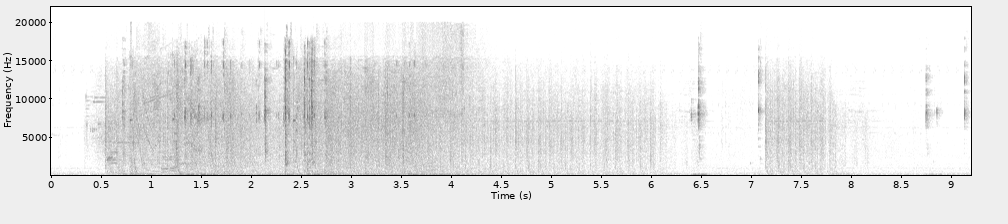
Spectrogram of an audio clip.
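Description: Rapid gunfire from a video game, a dense sustained burst of shots for several seconds that thins out, followed by a few isolated sharper pops and mechanical clatter.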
